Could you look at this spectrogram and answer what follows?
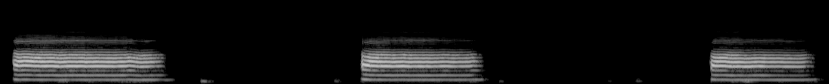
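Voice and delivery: "Ah" sustained on one level pitch, each held; first tone drill. Shown as a demonstration. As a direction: model "Ah" flat and even for students to repeat. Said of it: "please repeat after me".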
